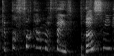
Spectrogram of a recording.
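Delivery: high-pitched re-enacted insult; acted-out squabbling, not shouted; angry taunt. Acted quarrel with big guy.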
